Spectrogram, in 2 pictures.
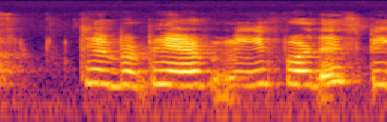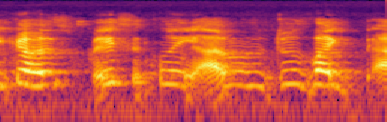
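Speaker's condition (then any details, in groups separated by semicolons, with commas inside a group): Cerebral palsy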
